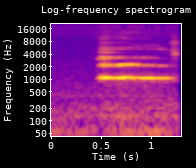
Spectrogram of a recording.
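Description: A pet cat, addressed affectionately at home, gives a single drawn-out meow close by, starting after a brief quiet and holding steady for under a second before trailing off.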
